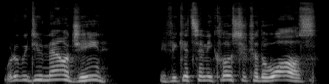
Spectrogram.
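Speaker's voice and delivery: high and loud, frightened; desperate plea for orders; a frightened soldier asking Jean, high and loud; panicked question. Acted.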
